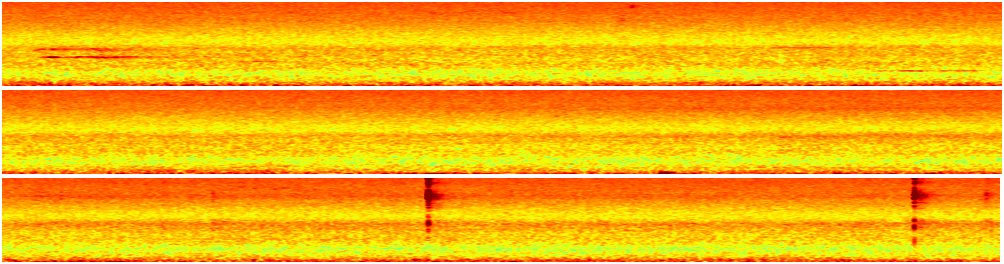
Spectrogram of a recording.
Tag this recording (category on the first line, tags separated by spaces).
Soundscapes > Nature
alice-holt-forest field-recording nature raspberry-pi soundscape weather-data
